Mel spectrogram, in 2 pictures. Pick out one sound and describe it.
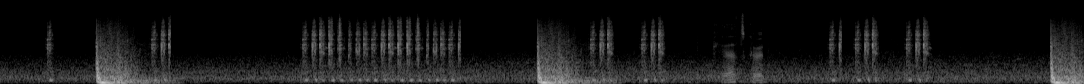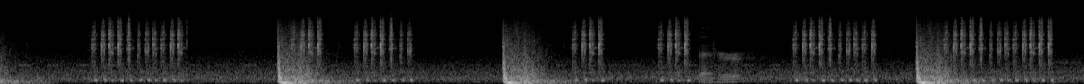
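Road pieces snap into place with a deep thud, again and again.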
